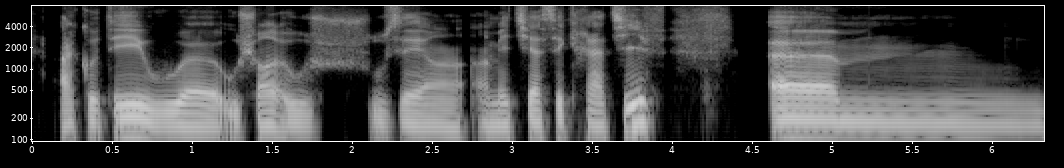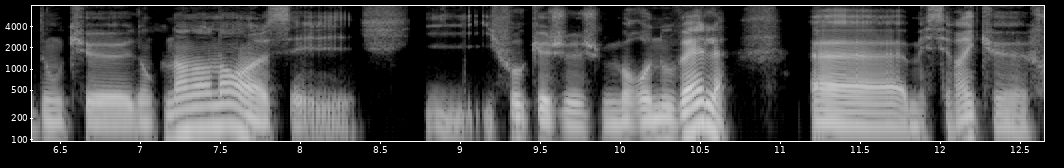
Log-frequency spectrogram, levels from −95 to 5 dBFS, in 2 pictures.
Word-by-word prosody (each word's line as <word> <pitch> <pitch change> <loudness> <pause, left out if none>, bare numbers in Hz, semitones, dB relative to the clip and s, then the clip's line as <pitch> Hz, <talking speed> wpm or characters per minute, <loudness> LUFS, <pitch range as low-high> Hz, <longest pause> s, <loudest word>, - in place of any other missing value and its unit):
à - - -1
côté 105 0 +1
où, 80 -2 +1
heu, 80 -1 +3
où - - -5
je - - -4
suis - - -3
un 80 - 0
où 85 -1 -4
ch 70 - -12
où 85 - -7
c'est 80 -1 -1
un 75 -1 -5
un - - -7
métier 80 +1 -2
assez - - -1
créatif. 155 - 0 0.7
Hem 85 -4 +1
donc, 90 +1 -6
heu, 80 -1 0
donc, 85 +4 -8
non, 130 +4 +2
non, 145 +1 +2
non, 150 - +4
heu, 85 - +2
c'est, - - -7 0.7
i 70 -6 -11
il - - -13
faut 105 -1 -3
que 95 - 0
je 85 -1 -2
je 80 +2 -9
me 85 +1 -2
renouvelle, 100 - +4 0.5
heu, 80 -3 +4
mais 80 - -8
c'est - - -7
vrai 105 +5 +1
que, 75 -6 -6
85 Hz, 185 wpm, -23 LUFS, 80-95 Hz, 0.7 s, non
